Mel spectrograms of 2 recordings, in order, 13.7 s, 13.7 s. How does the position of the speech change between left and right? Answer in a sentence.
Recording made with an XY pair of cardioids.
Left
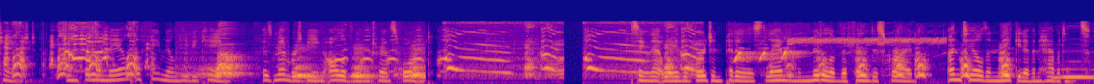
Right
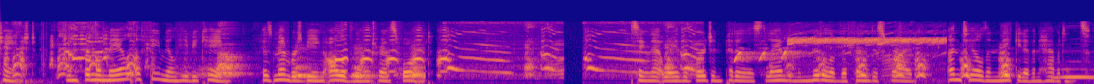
You can hear the speech go from the right side to the left.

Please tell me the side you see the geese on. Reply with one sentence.
In this clip you hear the geese on the right.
